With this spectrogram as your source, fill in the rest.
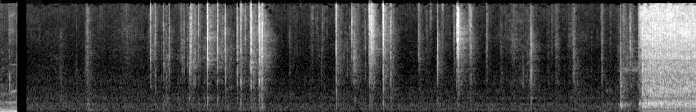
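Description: Banknotes rustle and click as they are handled.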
